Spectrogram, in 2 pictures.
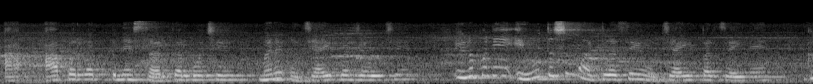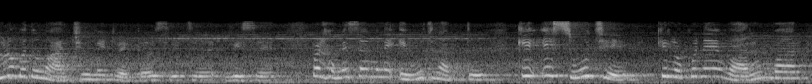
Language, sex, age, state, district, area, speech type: Gujarati, female, 45-60, Gujarat, Surat, urban, spontaneous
